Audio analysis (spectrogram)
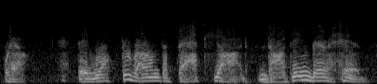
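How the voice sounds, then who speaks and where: An actress playing a naive, fretful elderly sister with a prim, fluttery way of talking, in a radio drama. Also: female voice, very deep voice, animated, a little slow. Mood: mild, fluttery. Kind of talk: 1980s radio drama acting. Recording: dull, hissy 1980s AM radio recording.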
